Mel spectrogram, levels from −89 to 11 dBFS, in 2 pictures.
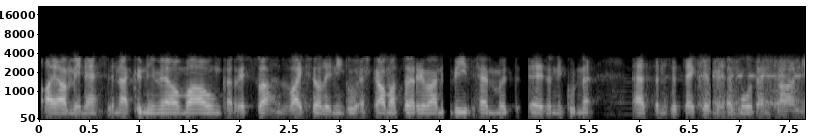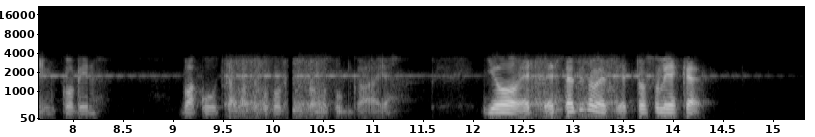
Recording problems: phone-call audio; poor line; nothing above 3.5 kHz
alarms or sirens; noticeable; throughout; 15 dB below the speech
choppy; occasionally; 2% of the speech affected

